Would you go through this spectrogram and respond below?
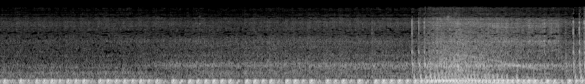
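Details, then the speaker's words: Honda KOJ-series scooter (Beat, Scoopy, Genio) CVT barely audible at idle, squeaks like a mouse when throttled, recorded with the CVT cover off; the clutch bell (mangkok ganda) is worn from rubbing against the clutch shoes. "Ini kalau lagi idle atau langsam gini ini nggak terlalu kedengeran ya, tapi kalau begitu digas itu bakal bunyi kayak suara tikus, bunyi cicit cicit."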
